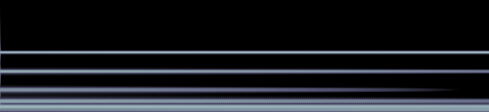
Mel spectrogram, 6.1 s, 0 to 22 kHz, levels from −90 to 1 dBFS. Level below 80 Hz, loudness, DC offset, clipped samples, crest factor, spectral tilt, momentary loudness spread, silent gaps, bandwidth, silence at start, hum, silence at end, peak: -72 dBFS; -22 LUFS; under 0.1%; under 0.1%; 8 dB; -4 dB/octave; 0 LU; none; 3.4 kHz; 0 s; none; 0 s; -16 dBFS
